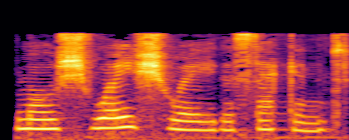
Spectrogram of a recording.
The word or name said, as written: Moshoeshoe II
